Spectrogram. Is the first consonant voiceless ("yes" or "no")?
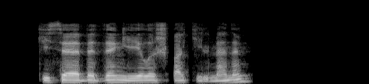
yes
